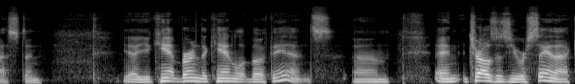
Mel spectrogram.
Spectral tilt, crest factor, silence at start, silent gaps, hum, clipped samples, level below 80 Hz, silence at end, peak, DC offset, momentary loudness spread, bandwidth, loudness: -6 dB/octave; 18 dB; 0 s; none; none; under 0.1%; -56 dBFS; 0.05 s; 0 dBFS; under 0.1%; 13 LU; 15.5 kHz; -17 LUFS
